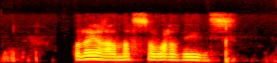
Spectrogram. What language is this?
Kabyle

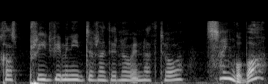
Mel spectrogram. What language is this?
Welsh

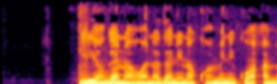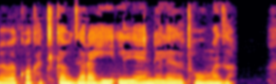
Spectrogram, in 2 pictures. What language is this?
Swahili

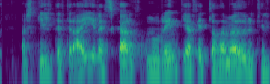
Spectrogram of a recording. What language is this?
Icelandic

